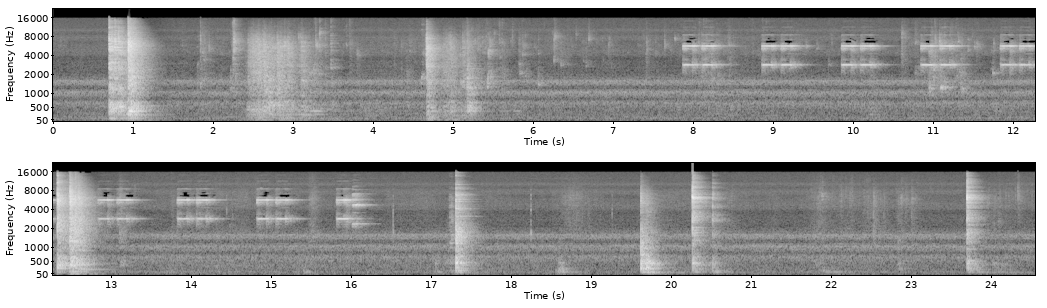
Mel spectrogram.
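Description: An electronic timer or alarm beeping about nine times, roughly once a second, with a steady hum underneath. Sharp knocks and clatters of kitchen handling come before and after the beeps.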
